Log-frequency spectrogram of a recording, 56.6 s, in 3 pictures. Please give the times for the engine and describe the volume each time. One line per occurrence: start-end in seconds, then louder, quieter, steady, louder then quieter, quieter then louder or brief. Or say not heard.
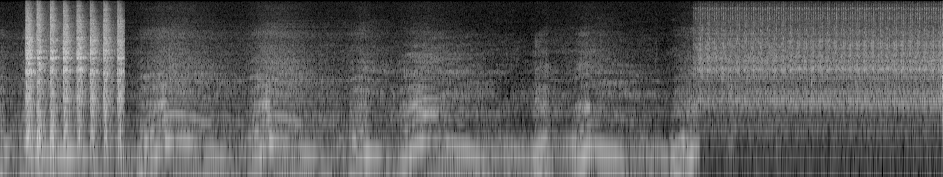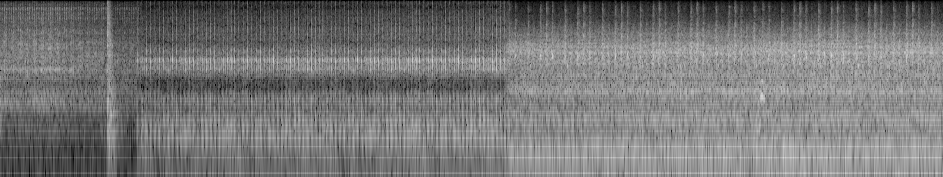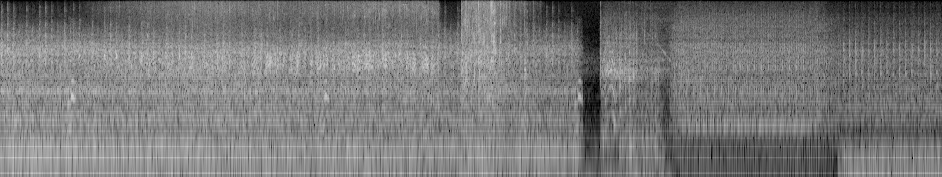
0.0-56.5 louder then quieter.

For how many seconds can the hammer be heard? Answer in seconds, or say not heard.
2 s.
